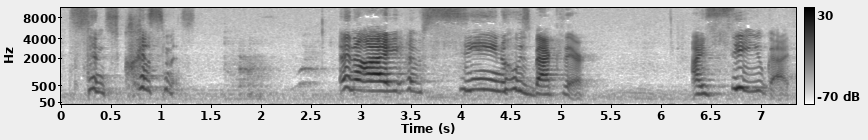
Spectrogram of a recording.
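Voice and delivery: rally the church to action; fervent preaching. Real, not acted. Pastor urging the congregation to welcome kids, preaching.

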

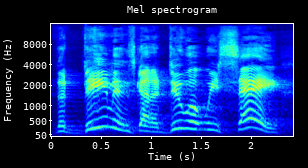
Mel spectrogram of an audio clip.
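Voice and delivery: loud, high, thrilled report; excited disciples. Retold or imitated. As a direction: tell him like you can't believe it. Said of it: "They're like".

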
